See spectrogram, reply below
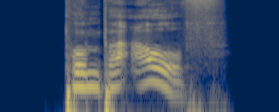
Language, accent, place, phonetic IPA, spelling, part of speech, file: German, Germany, Berlin, [ˌpʊmpə ˈaʊ̯f], pumpe auf, verb, De-pumpe auf.ogg
- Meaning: inflection of aufpumpen: 1. first-person singular present 2. first/third-person singular subjunctive I 3. singular imperative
